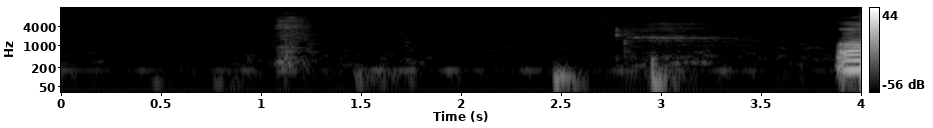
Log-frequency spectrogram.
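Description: Near silence: room tone broken by a short faint breath-like hiss about a second in and two soft low thumps near the end, then a man's voice begins right at the close.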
